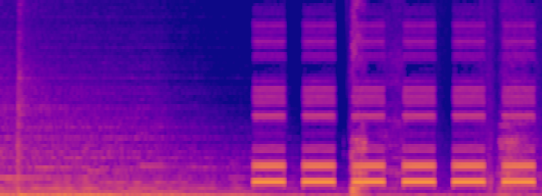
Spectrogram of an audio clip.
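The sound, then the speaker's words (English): An alarm clock rings in loud, evenly spaced electronic beeps, six bursts in quick rhythm, after a low rumbling background and a brief click. “When my alarm woke me the next morning, I found her lying beside me wide awake.”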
